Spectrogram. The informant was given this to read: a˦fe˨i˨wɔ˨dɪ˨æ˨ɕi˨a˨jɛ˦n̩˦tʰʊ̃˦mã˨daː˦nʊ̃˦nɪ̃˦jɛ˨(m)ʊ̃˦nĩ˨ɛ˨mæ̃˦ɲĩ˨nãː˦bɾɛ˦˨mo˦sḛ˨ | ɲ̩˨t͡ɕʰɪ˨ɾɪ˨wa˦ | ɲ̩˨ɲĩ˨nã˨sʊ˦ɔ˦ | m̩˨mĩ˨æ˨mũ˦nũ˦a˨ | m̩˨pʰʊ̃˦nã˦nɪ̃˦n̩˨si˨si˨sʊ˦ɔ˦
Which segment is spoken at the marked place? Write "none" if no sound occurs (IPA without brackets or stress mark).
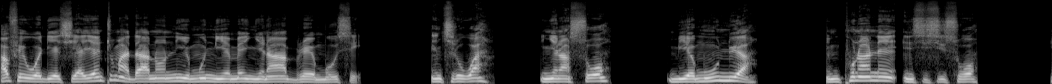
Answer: m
